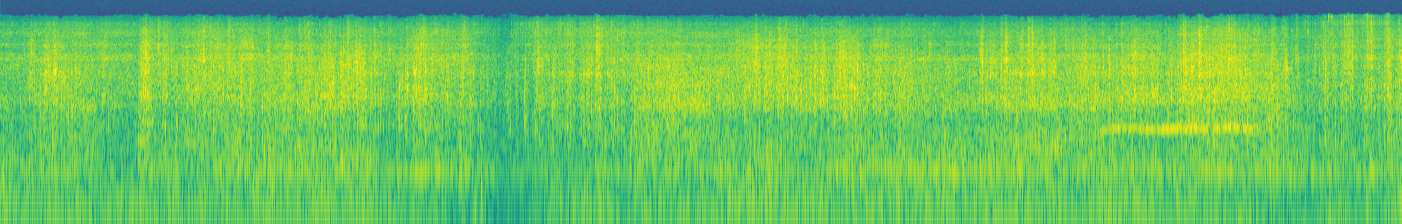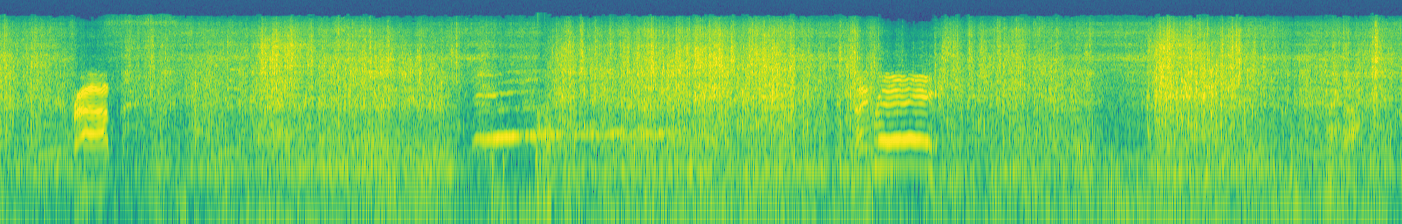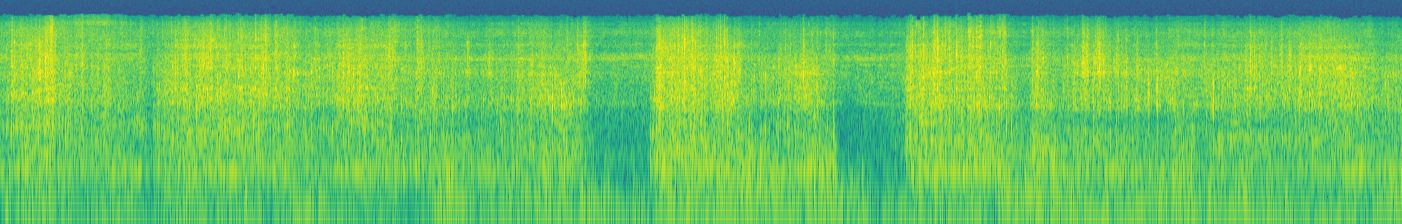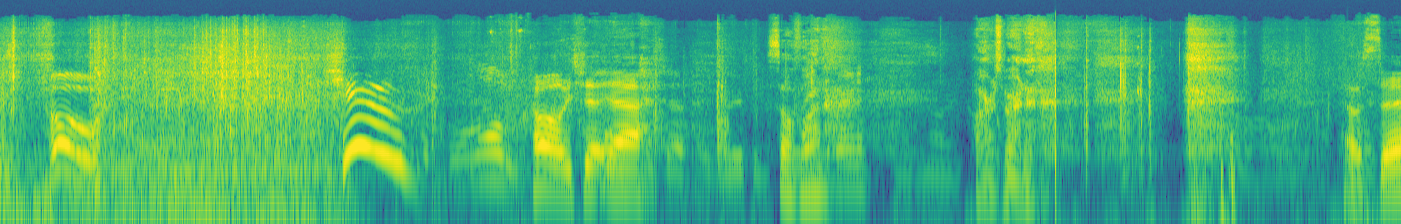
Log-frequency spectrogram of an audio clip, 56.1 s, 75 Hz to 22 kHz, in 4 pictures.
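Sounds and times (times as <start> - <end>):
wind rush on microphone: 0.0 - 48.6, 53.4 - 56.0
tyres on packed dirt: 0.0 - 51.2, 51.8 - 56.0
short pitched squeals: 18.6 - 21.0.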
